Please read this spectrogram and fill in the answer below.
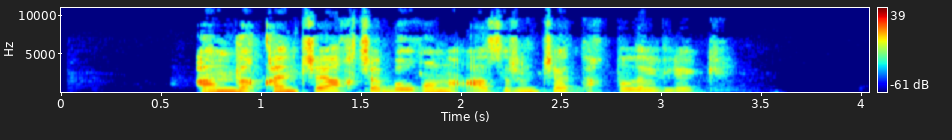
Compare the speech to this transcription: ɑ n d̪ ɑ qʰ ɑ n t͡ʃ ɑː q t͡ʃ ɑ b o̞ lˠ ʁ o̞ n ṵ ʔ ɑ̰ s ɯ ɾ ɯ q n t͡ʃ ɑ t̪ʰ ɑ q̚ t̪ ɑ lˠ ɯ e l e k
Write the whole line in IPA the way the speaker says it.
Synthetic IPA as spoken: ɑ n d̪ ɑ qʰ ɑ n t͡ʃ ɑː q t͡ʃ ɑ b o̞ lˠ ʁ o̞ n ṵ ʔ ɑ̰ z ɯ ɾ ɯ n t͡ʃ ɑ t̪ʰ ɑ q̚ t̪ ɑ lˠ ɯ e l e k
